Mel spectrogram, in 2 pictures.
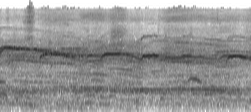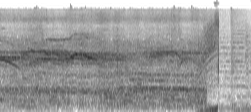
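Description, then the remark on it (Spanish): A dense crowd of transport union workers at the Estadio Municipal de Villingenio in Bolivia roars with sustained whistling and booing as the football team Always Ready leaves the pitch, shrill whistles streaking above a thick wall of jeering voices, steady and loud until it cuts off abruptly near the end. “Así, con esas silbatinas y esos abucheos, es que fue despedido Always Ready de la cancha del Estadio Municipal de Villingenio por este sindicato de transportistas en un hecho realmente insólito.”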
